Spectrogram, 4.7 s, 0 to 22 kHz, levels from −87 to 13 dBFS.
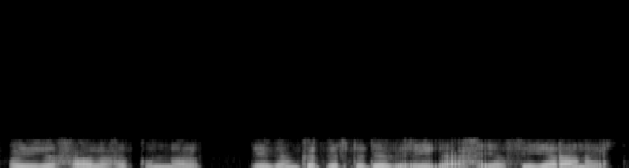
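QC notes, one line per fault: Throughout, G.729 codec: speech sounds narrow and rough, nothing above about 3.6 kHz, with a synthetic buzz from pulse-coded excitation, unlike plain band-limiting, which stays smooth.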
